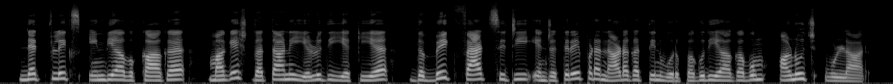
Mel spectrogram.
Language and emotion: Tamil, neutral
